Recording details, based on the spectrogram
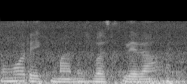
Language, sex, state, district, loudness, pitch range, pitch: Marathi, male, Maharashtra, Pune, -15 LUFS, 125-135 Hz, 130 Hz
